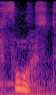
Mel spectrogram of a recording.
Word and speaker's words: Fürst: Bom, eu tenho meu Instagram, meu Facebook, Furst. Como é que se escreve Furst? Para aqueles que não falam alemão? Bom, eu falo em português Furst, né?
